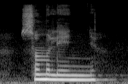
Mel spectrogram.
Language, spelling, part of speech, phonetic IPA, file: Belarusian, сумленне, noun, [sumˈlʲenʲːe], Be-сумленне.ogg
- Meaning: conscience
